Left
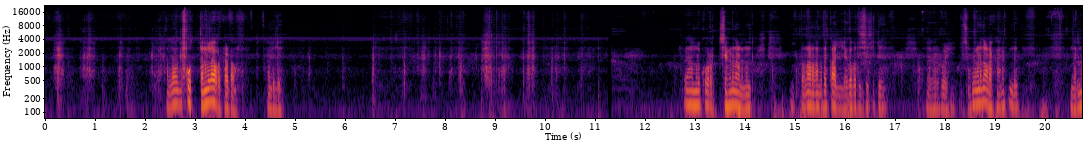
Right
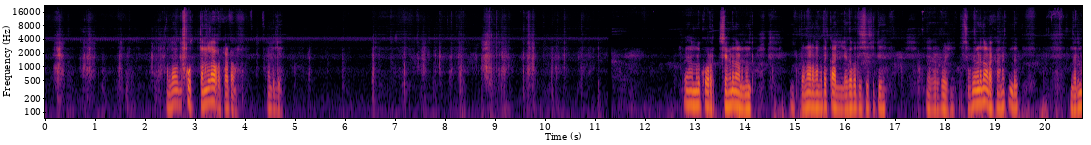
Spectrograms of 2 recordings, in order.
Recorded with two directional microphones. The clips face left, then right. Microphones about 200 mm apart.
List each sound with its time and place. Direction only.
2.4 s speech: 15° right (ahead or behind)
12.8 s speech: 45° right (ahead or behind)
15.1 s speech: 25° right (ahead or behind); by 19.5 s 45° right (ahead or behind)
20.5 s speech: 50° right (ahead or behind)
